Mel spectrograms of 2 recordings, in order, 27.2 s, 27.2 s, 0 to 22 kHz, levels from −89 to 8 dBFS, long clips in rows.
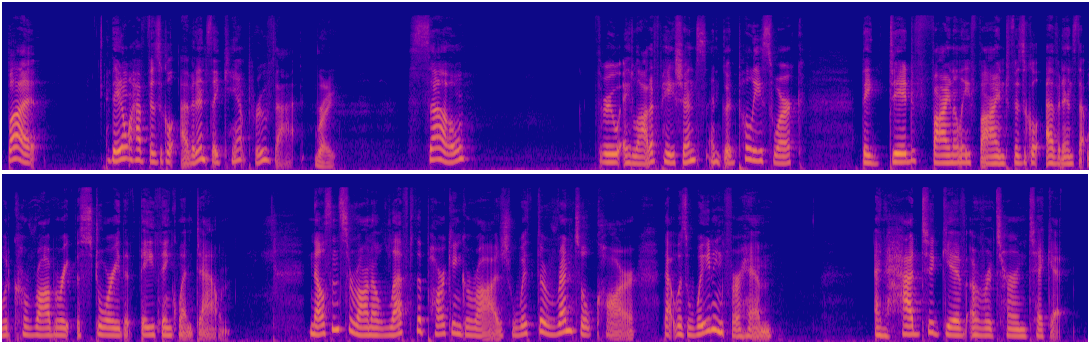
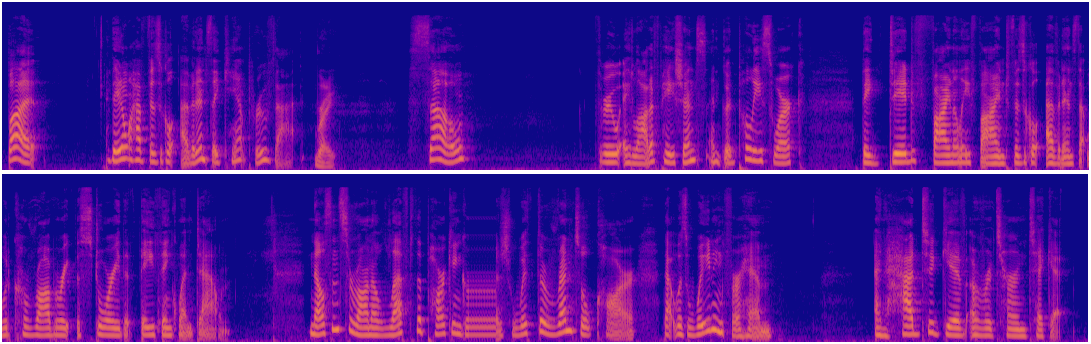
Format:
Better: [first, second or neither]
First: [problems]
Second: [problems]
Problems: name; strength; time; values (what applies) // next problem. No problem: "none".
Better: first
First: none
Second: audio freezing; at 19 s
